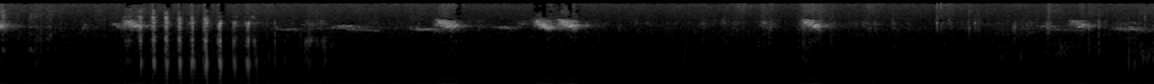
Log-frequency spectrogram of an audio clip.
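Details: Newborn buckling, a Nigerian Dwarf and fainting goat cross, giving a rapid trembling bleat followed by several short, thin, high squeaky cries spaced about a second apart in a quiet setting.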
